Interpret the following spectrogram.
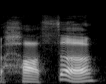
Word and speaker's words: Hatha: Hatha Yoga, again, are the Hindu devotional postures, and the very meaning of the Sanskrit Hindu word Hatha, it's two syllables, Ha and Tha.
